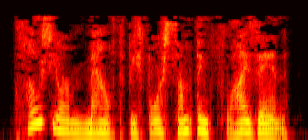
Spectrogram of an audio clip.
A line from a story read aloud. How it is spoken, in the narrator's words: I snapped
